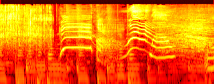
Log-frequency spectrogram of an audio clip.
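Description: Aerosol whipped-cream cans hissing as cream is sprayed out, over background music. About a second in the spraying stops and two high, cat-like calls follow, the second wavering up and then down.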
